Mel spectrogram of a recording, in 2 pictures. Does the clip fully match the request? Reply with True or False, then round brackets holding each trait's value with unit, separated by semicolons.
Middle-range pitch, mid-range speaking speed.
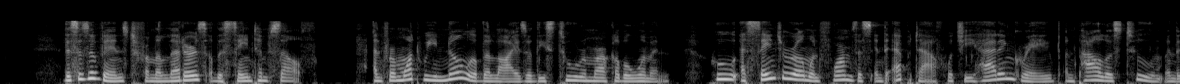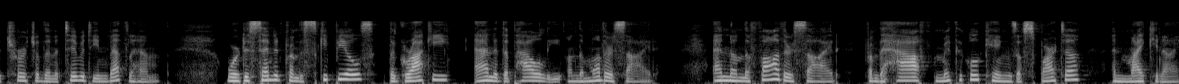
True (165 Hz; 190 wpm)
